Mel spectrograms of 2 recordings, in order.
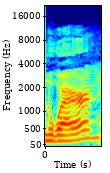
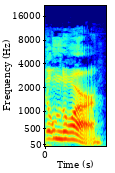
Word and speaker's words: noir: certainly does so well is that how you say it noir you see it kind of oddly i thought it was film noir noir hey look i'm from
